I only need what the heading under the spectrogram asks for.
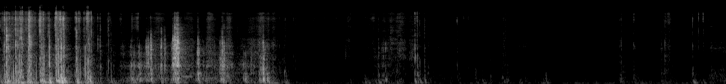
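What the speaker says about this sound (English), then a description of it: "I'm just going to do a quick shuffle." A quick burst of dense, papery riffling and flicking for about three seconds, then a few soft taps and slides in near silence.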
